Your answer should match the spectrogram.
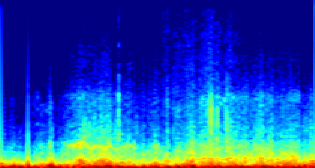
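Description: Wind buffeting the microphone of a handheld camera outdoors, a loud steady low rumble, with a couple of faint clicks in the first moments.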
